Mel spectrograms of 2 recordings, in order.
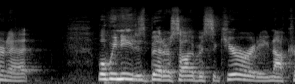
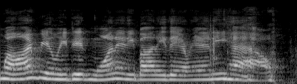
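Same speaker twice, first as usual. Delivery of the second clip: whiny, complaining voice. Mimicking a man's statement about his inauguration, imitating a whiny voice. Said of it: "in his whiny, in his whiny voice".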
